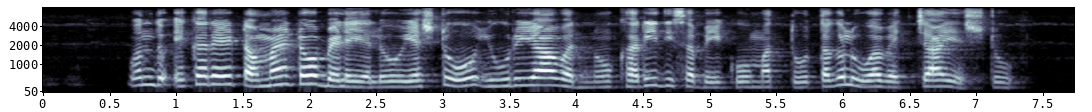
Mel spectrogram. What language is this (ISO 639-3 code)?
kan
